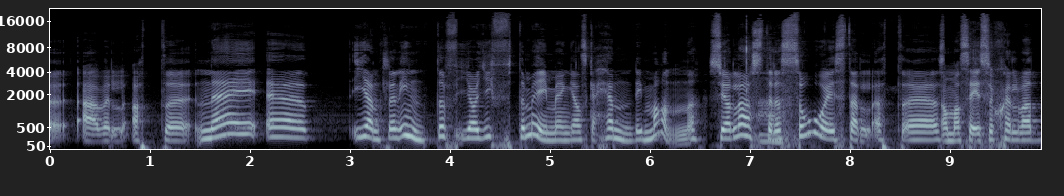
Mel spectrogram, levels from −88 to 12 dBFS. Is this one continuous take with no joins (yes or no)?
no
